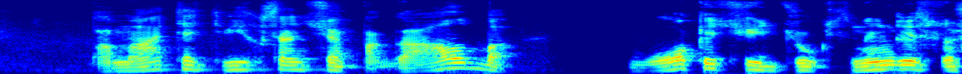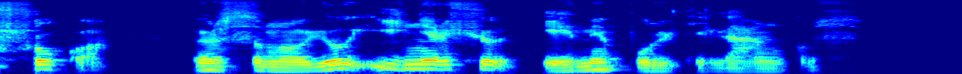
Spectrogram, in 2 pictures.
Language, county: Lithuanian, Kaunas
